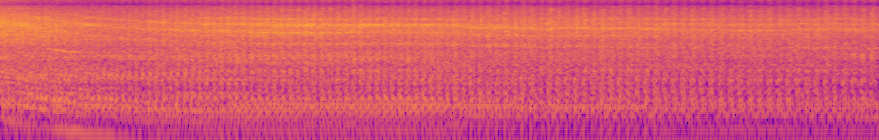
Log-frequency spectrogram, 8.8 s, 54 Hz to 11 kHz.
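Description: A 1975 Honda Goldwing motorcycle engine runs steadily with its muffler fitted, a close, even idle with rapid regular pulsing and no talk over it.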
